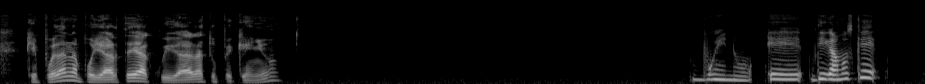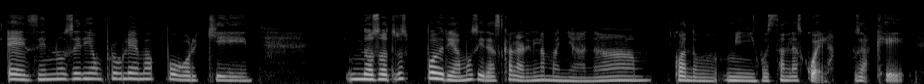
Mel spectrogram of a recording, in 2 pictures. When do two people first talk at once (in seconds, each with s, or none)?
none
